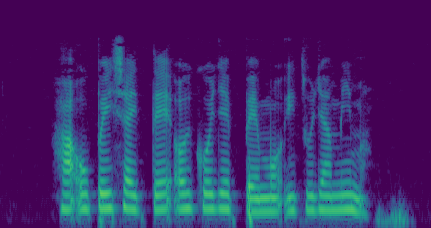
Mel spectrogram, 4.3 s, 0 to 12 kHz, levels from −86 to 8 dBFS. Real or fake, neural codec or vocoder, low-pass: real; none; 7.2 kHz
